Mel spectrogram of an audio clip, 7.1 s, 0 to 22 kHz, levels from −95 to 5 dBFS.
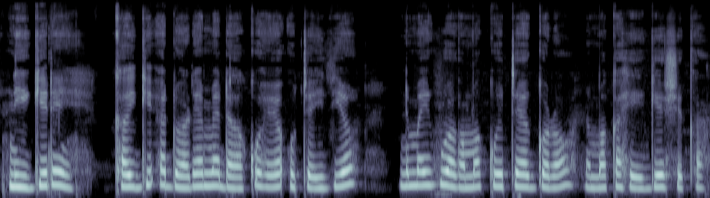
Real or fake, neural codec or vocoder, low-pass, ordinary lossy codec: real; none; 19.8 kHz; none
